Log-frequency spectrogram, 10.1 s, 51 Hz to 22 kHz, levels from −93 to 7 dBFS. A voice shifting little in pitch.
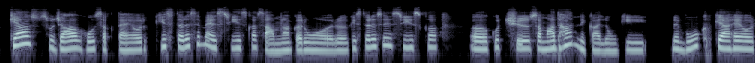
No: average, 4.5 semitones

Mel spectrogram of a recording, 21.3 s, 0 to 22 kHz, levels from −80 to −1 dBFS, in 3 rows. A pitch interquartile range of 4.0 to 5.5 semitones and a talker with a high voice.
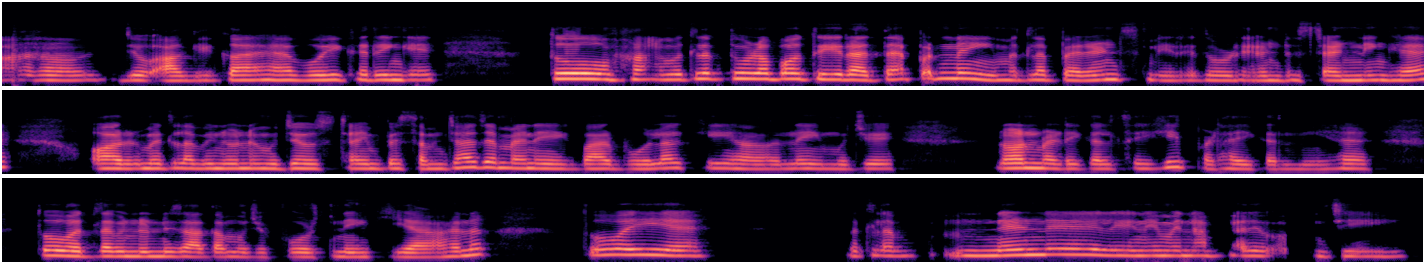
No: average, 2.7 semitones; high, 200 Hz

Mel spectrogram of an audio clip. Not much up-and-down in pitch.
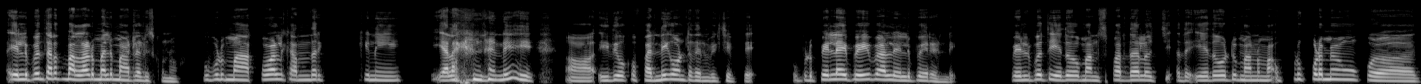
No: average, 3.6 semitones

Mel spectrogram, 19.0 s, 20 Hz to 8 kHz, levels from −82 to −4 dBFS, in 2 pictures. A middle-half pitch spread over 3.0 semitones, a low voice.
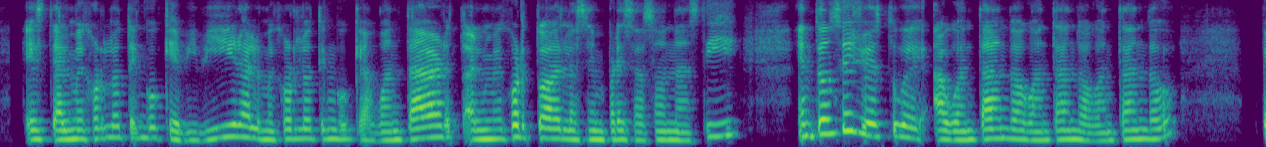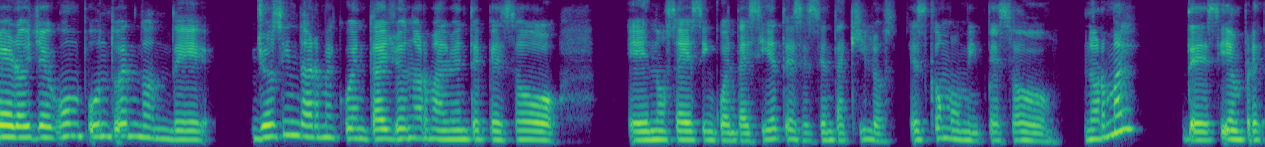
No: average, 3.6 semitones; medium, 185 Hz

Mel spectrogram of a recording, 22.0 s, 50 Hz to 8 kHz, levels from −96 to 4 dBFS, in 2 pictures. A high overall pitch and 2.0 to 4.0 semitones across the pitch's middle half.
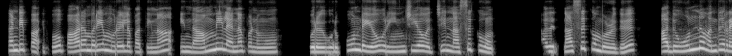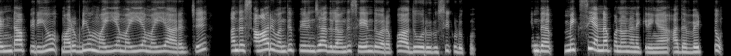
Yes: high, 225 Hz; average, 3.6 semitones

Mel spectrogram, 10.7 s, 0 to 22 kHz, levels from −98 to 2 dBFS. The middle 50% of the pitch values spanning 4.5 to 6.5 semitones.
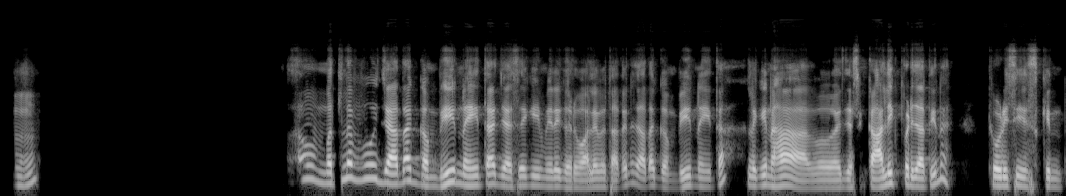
Yes: average, 5.1 semitones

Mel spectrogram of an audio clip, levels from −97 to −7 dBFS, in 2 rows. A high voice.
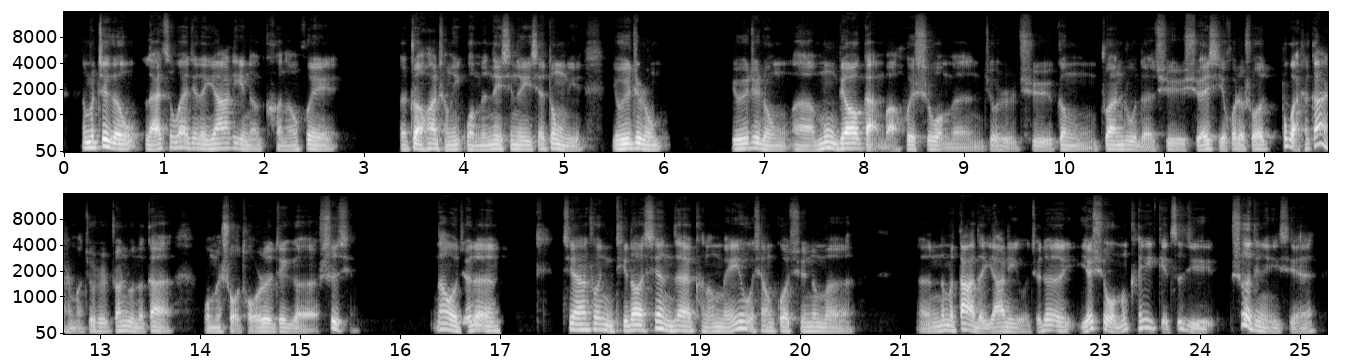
No: low, 110 Hz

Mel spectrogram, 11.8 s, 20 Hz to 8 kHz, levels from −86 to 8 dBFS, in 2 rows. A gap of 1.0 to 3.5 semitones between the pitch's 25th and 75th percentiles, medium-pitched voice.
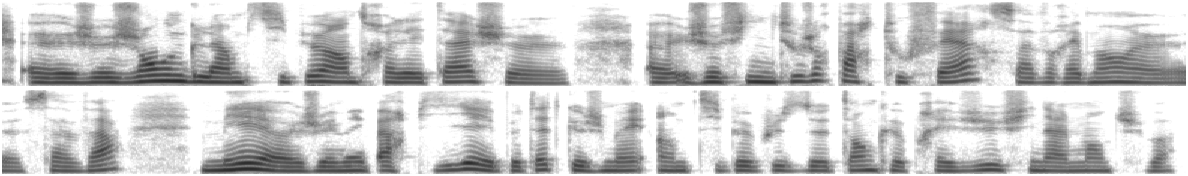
Yes: narrow, 2.5 semitones; medium, 160 Hz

